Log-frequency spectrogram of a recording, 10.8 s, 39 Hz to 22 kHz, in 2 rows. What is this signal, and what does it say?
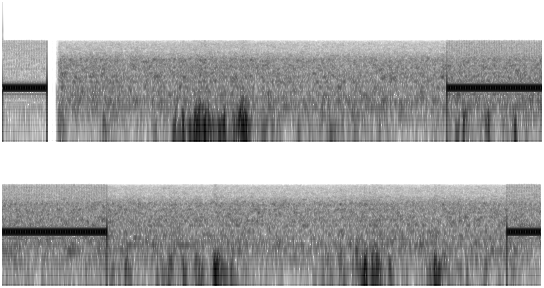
Ringback tone (North America), 440 + 480 Hz.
